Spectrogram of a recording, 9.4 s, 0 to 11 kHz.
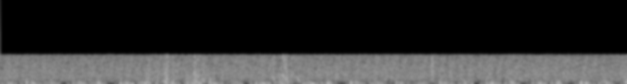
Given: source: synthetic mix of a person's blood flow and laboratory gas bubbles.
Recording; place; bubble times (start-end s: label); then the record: Doppler ultrasound of blood flow; precordium
2.06-2.65 s: bubbles
2.78-3.21 s: bubbles
4.06-4.54 s: bubbles
8.96-9.16 s: bubbles
9.35-9.42 s: bubbles
From the record:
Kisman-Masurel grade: 221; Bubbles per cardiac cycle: several, 3 to 8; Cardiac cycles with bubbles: 10 to 50%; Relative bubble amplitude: barely perceptible (0.100 to 0.250); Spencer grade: 2 (many but less than half of the cardiac periods contain bubble signals, singularly or in groups); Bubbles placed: anywhere in the cardiac cycle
